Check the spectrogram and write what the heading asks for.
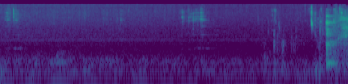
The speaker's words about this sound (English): And now that I taste it, it's a classy, solid Zin with tons of flavor. And I'm going to take another sip.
